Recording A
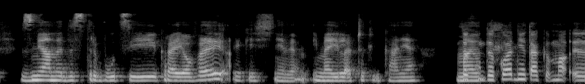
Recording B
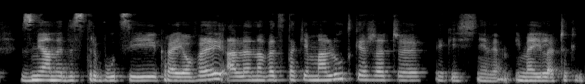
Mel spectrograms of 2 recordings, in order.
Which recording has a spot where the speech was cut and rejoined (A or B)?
A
